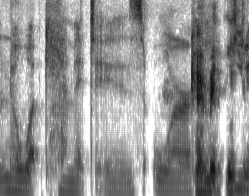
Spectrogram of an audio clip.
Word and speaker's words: Kemet: So it comes as KMT. Kemet, it meant the Black Land,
